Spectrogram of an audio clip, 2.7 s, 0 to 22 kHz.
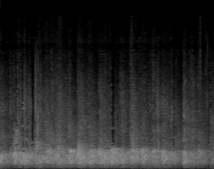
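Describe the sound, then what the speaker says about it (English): Audience applause for the Sasol Foundation at a SasolTechnoX 2022 closing keynote, a dense, steady crowd clapping that holds throughout and tapers slightly at the end. "you can clap hands for the Sasol Foundation"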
